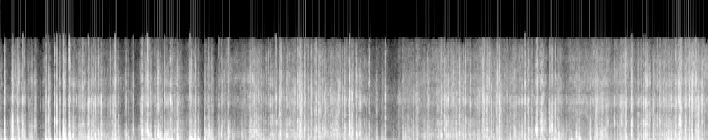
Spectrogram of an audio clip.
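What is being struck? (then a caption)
Woven straw handbag. Long pink nails scratch and tap the woven straw face of a small, hollow, rectangular straw handbag held in both hands close to the mic. A dense, continuous crinkling rustle with bright, crackly scratches runs throughout, layered over soft, low, hollow thumps from the taps.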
